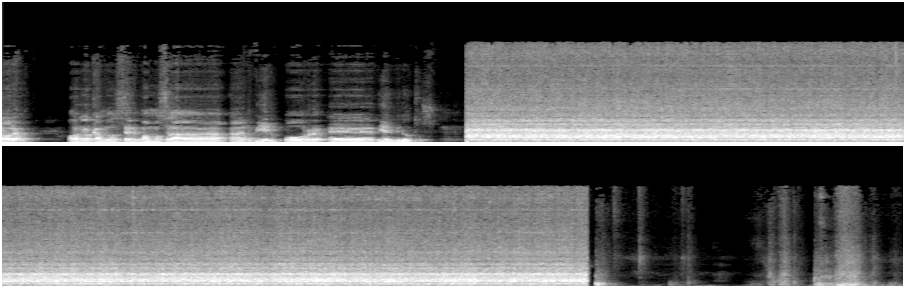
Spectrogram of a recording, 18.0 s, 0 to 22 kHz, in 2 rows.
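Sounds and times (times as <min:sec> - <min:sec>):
propane burner roaring: 0:04.6 - 0:14.9.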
